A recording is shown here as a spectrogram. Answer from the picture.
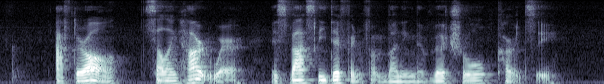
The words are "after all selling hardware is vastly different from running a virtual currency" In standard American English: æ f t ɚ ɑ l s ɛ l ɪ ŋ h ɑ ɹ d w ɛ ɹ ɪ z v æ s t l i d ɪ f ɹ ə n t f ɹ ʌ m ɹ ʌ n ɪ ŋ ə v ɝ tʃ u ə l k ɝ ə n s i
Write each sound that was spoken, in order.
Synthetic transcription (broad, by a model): æ f t ɚ ɑ l s ɛ l ɪ ŋ h ɑ ɹ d w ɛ ɹ ɪ z v æ s t l i d ɪ f ɹ ə n t f ɹ ʌ m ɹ ʌ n ɪ ŋ ə v ɝ tʃ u l k ɝ ə n s i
